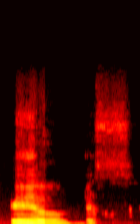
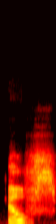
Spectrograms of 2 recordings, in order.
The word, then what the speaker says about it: elves: Is uh, uh, Elves. Okay, the pronunciation, Jesus, is elves because remember, letter F and letter V, they have the same pronunciation.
